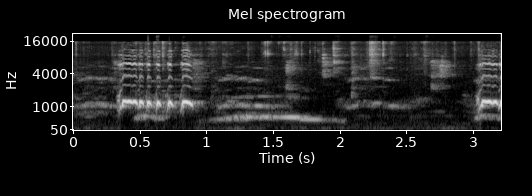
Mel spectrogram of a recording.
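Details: Zebra dove giving its crystal, round 'kung' song to coax other doves into singing: a quick stuttering series of bright pulsed notes, then a long lower coo sliding downward, then the pulsed phrase starting again.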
